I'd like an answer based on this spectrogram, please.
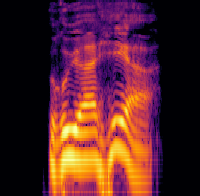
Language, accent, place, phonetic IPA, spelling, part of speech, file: German, Germany, Berlin, [ˌʁyːɐ̯ ˈheːɐ̯], rühr her, verb, De-rühr her.ogg
- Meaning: 1. singular imperative of herrühren 2. first-person singular present of herrühren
